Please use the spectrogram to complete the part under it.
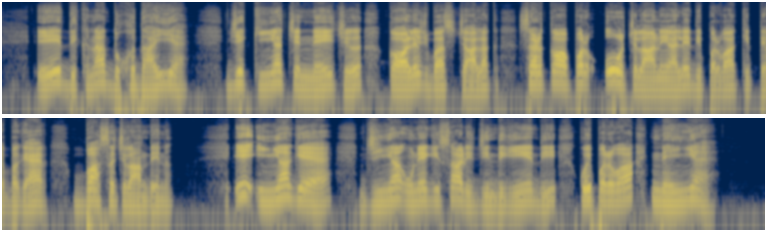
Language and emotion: Dogri, disgusted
